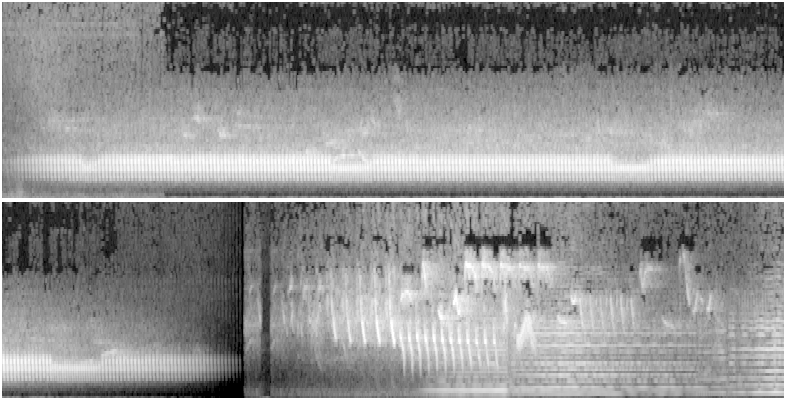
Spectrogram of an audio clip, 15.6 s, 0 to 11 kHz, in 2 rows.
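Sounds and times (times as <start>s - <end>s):
European nightjar churring: 0.2s - 9.9s
brief musical passage: 12.0s - 15.6s.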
